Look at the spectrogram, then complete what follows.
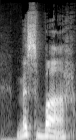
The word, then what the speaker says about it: Misbah: He paid him off, and Misbah rhymes with the word Timsah, which means crocodile in Arabic.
